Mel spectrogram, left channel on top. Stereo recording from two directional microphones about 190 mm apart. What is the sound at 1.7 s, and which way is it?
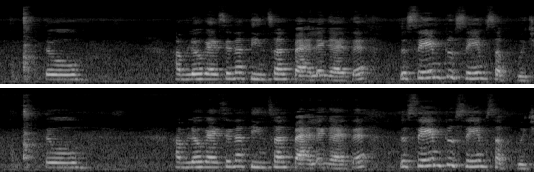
A woman's voice, centre (ahead or behind).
